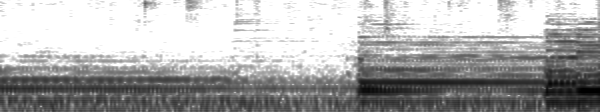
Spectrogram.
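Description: Sitar playing slow meditation music: a held note rings and fades, then a new note is plucked about a second and a half in and rings on.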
